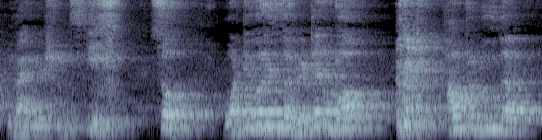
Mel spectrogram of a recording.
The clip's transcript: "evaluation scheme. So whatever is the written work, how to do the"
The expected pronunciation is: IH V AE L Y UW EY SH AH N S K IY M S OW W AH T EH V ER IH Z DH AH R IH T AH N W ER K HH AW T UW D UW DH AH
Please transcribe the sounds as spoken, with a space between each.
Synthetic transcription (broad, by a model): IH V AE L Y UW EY SH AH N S IY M S OW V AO T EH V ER IH Z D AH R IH T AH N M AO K HH AW T UW D UW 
